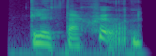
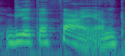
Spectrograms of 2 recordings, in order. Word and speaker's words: glutation: glutation. Ja, det var det där svenska uttalet av det, men glutathion på engelska i alla fall.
